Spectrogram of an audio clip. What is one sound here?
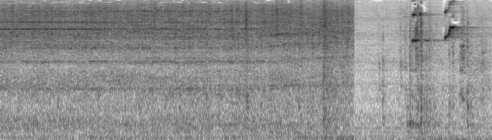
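An electric stand mixer whirs steadily, then stops.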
